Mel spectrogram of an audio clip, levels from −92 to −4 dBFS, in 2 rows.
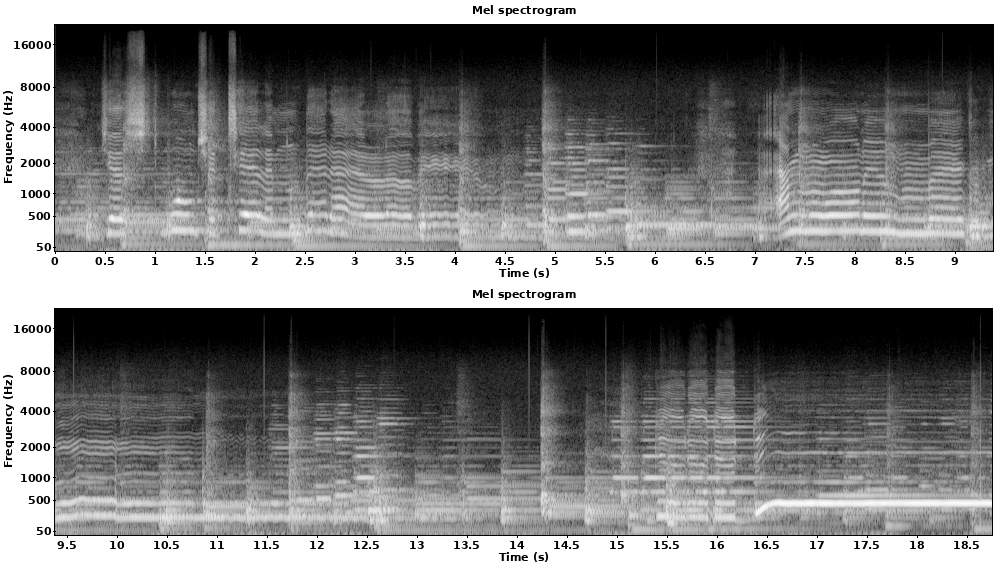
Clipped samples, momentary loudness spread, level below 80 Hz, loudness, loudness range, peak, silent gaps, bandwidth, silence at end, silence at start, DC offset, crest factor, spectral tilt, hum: under 0.1%; 13 LU; -38 dBFS; -17 LUFS; 8 LU; -2 dBFS; none; 9.4 kHz; 0 s; 0 s; under 0.1%; 14 dB; -5.5 dB/octave; none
